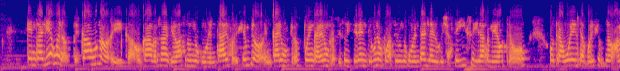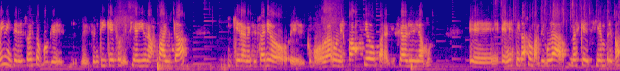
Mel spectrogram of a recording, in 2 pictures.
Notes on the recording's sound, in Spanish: Charla Telefonica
